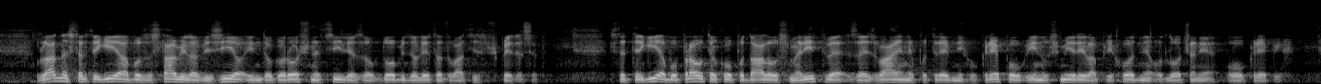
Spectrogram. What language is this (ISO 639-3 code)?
slv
